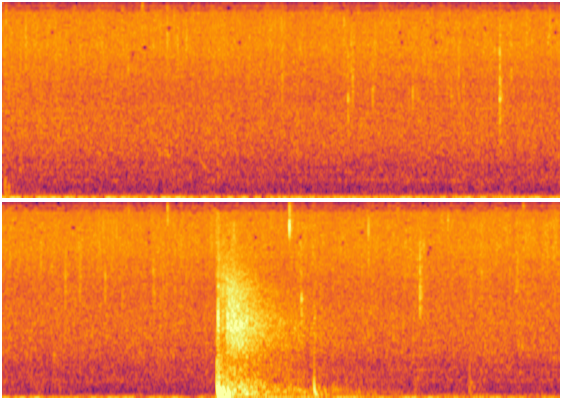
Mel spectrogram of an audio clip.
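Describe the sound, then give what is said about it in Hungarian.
A grenade explodes in a video game as one loud, sudden blast with a rumbling decay, breaking into a steady, hissing rain-like background. “Ez egy gránát volt.”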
